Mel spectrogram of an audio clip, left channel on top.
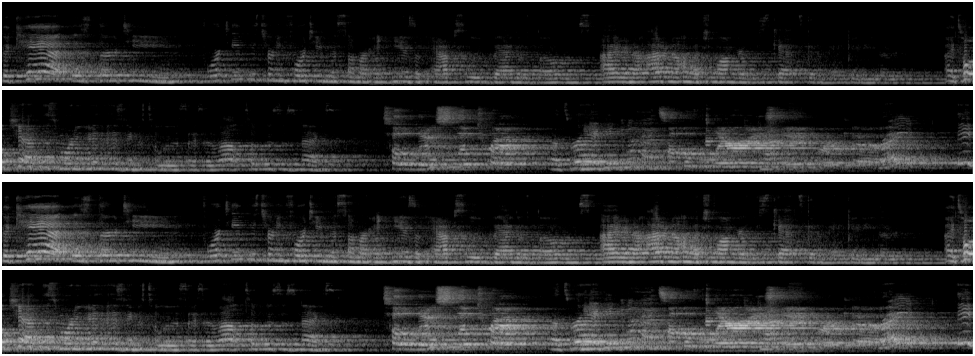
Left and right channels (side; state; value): left; quieter; 5.4 dB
